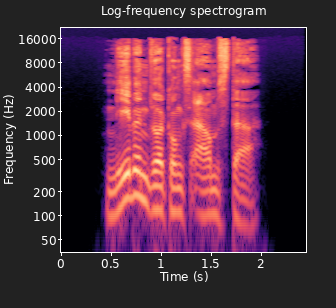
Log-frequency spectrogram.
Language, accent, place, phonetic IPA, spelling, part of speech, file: German, Germany, Berlin, [ˈneːbn̩vɪʁkʊŋsˌʔɛʁmstɐ], nebenwirkungsärmster, adjective, De-nebenwirkungsärmster.ogg
- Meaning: inflection of nebenwirkungsarm: 1. strong/mixed nominative masculine singular superlative degree 2. strong genitive/dative feminine singular superlative degree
